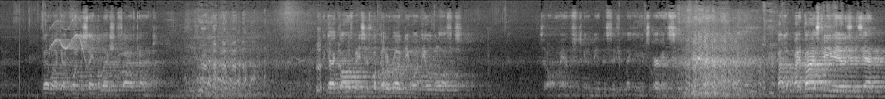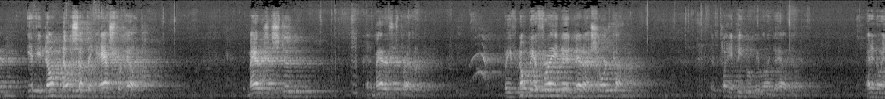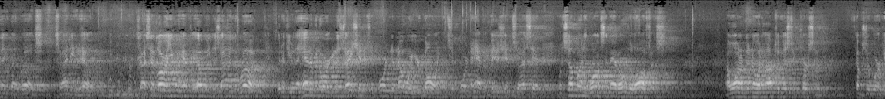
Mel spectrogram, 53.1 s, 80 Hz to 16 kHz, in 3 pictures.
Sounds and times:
Narration, monologue: 0:00.0 - 0:53.1
Male speech, man speaking: 0:00.8 - 0:03.2, 0:06.4 - 0:09.3, 0:10.8 - 0:13.5, 0:15.6 - 0:20.7, 0:22.6 - 0:23.8, 0:25.0 - 0:26.2, 0:27.8 - 0:30.4, 0:31.9 - 0:33.7, 0:35.0 - 0:37.4, 0:38.1 - 0:48.8, 0:49.9 - 0:53.1.

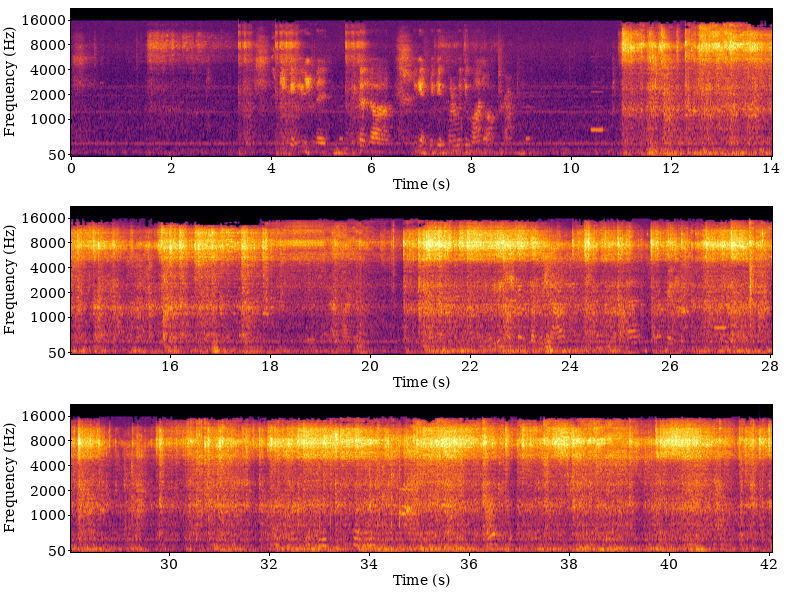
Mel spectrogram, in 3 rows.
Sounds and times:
Speech: 0:04.1 - 0:09.0, 0:22.4 - 0:26.3.

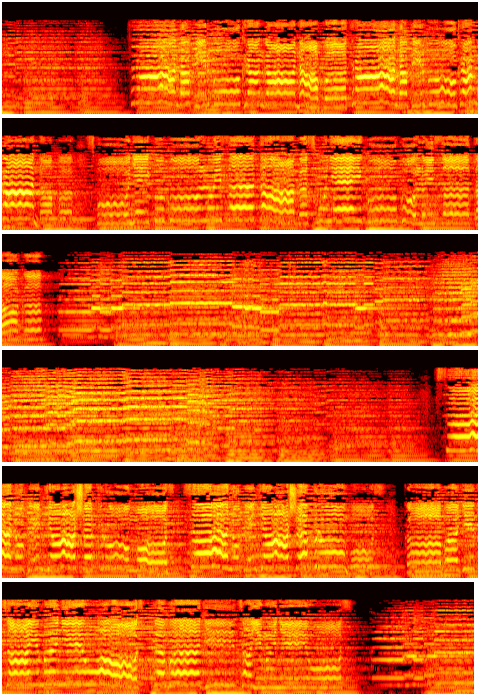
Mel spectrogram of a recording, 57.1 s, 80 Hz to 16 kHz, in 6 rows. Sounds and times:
Music: 0:00.0 - 0:57.0.

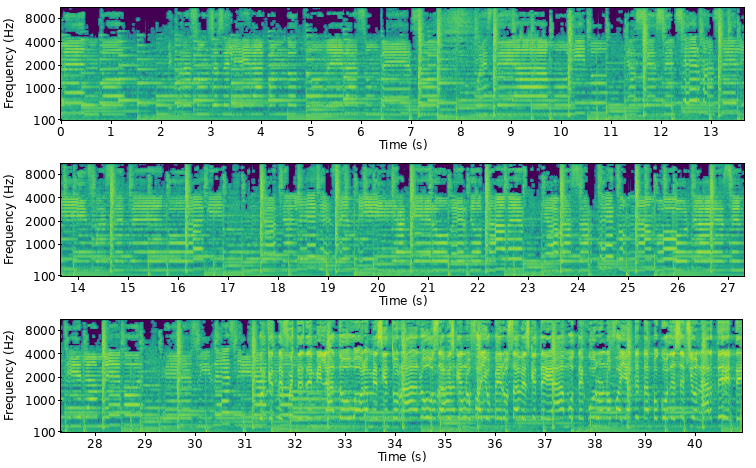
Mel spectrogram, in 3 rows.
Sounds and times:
Music: 0:00.0 - 0:40.9.

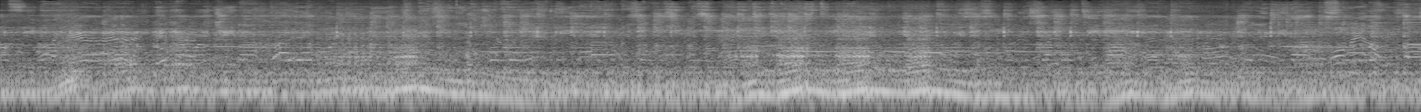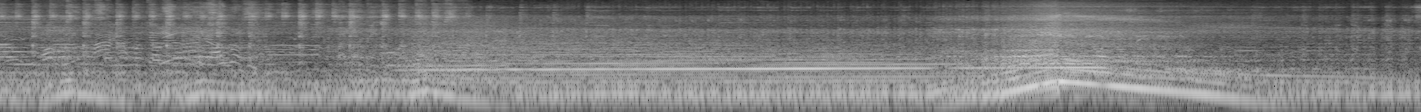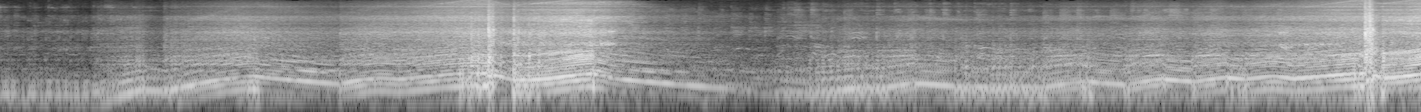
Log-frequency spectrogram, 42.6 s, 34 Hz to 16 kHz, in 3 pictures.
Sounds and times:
Car: 0:00.0 - 0:42.6
Accelerating, revving, vroom: 0:07.2 - 0:09.4, 0:18.2 - 0:26.2, 0:29.4 - 0:35.4, 0:36.6 - 0:42.6.

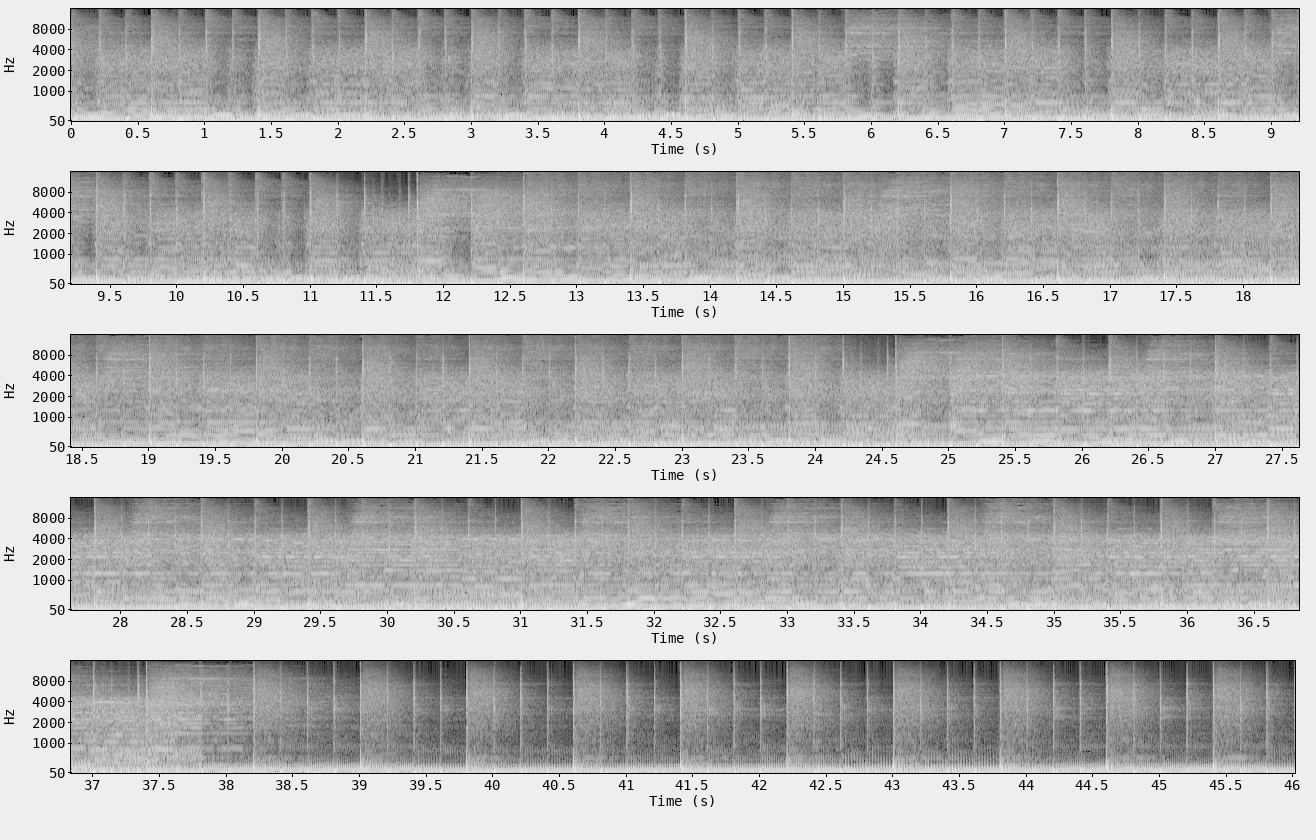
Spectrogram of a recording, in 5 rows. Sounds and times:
Grunge: 0:00.0 - 0:46.0.

